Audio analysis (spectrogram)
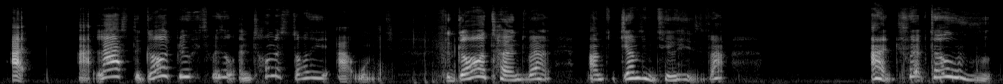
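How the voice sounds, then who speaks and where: A high-voiced young-sounding reader reading a children's storybook aloud, stumbling and repeating words along the way. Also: vocal fry, a bit bright, slightly rough, low-quality recording.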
